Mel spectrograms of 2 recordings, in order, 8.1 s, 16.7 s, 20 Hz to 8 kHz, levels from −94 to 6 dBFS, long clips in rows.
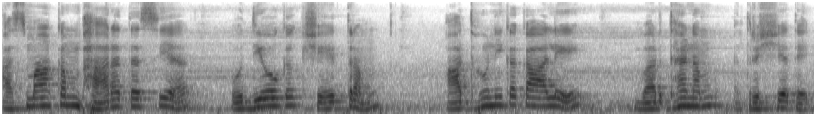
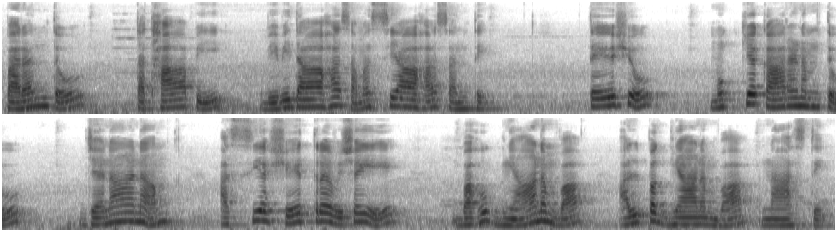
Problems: constant background noise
